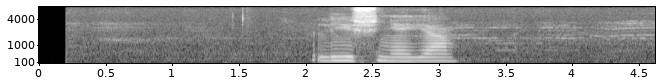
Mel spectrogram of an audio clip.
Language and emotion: Russian, neutral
